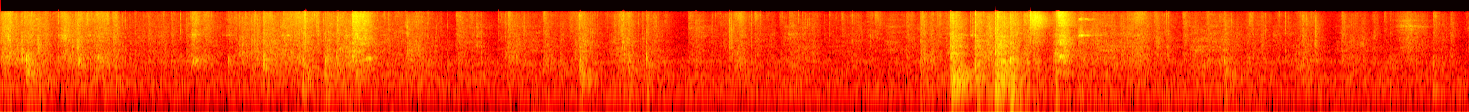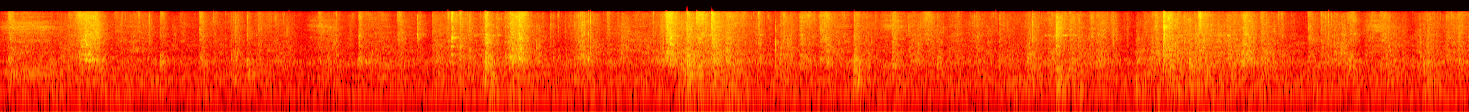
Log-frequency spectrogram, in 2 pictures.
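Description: Light-contact kung fu sparring: irregular thuds, slaps and scuffs of feet stepping and shuffling on the studio mats and of hands striking and blocking, with a cluster of louder impacts about ten seconds in.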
